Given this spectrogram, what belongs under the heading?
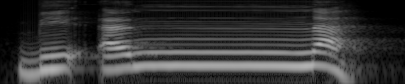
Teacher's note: Здесь у нас назализация в размере 2 огласовок, полноценная назализация.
